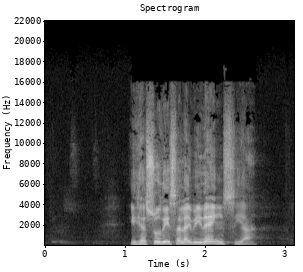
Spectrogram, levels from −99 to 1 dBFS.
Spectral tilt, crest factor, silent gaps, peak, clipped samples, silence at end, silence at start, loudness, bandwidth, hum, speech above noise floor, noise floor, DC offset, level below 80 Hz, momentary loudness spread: -2 dB/octave; 20 dB; none; -4 dBFS; under 0.1%; 0.5 s; 1.05 s; -19 LUFS; 17 kHz; none; 42 dB; -63 dBFS; under 0.1%; -72 dBFS; 16 LU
